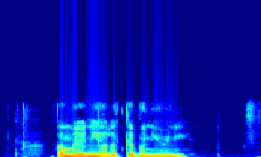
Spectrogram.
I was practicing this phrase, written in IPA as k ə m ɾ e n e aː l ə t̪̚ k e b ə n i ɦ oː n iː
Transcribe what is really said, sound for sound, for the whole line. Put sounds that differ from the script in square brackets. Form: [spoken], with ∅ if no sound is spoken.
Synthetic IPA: k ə m ɾ e n [i] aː l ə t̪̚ k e b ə n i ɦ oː n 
